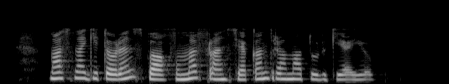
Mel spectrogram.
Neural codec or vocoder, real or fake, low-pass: none; real; 5.4 kHz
